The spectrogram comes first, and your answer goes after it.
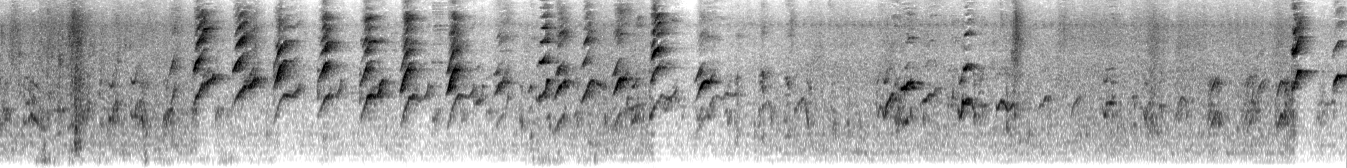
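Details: Young puppies, nineteen days old, let out a quick run of short, high yelps that repeat rapidly, then the cries ease into softer, scattered whimpers.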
